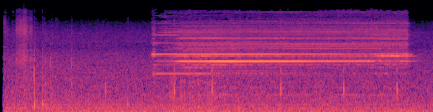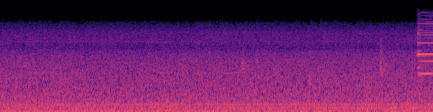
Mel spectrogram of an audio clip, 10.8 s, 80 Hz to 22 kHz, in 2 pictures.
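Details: Car parked in a garage for 2 hours with the engine off; two separate bursts of high, steady electrical buzzing of about three seconds each from the engine compartment, cause unknown.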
